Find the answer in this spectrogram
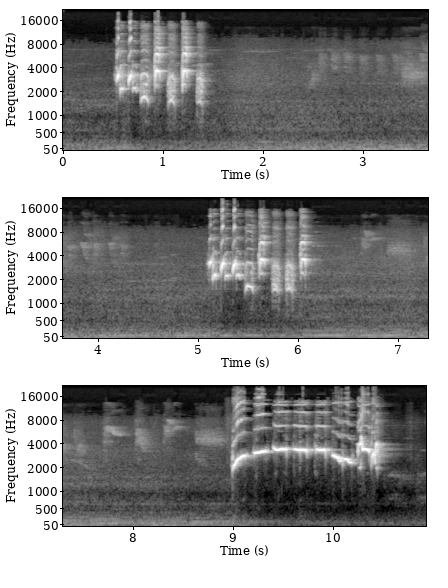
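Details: Relaxed orange-headed thrush song in three bursts: two quick runs of chirping notes about four seconds apart, then a sustained series of rapid, clear whistled notes on one level that ends abruptly.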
